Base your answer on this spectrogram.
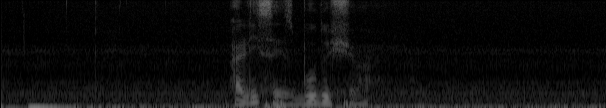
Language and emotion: Russian, neutral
